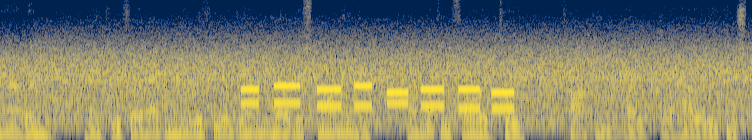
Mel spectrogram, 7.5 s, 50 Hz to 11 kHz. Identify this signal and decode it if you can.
DTMF, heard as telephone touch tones, dialled by hand, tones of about 230 ms, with radio hiss and speech in English. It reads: 89567521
